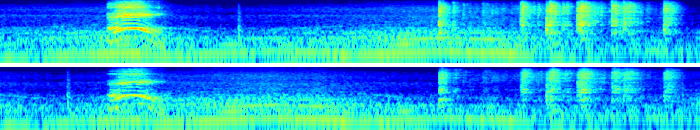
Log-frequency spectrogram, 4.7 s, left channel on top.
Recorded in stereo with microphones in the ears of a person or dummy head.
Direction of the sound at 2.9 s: 45° left (ahead or behind).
